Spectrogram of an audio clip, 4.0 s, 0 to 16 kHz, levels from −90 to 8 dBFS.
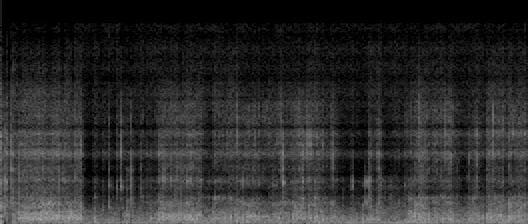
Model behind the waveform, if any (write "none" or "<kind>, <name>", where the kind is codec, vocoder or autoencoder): codec, SNAC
